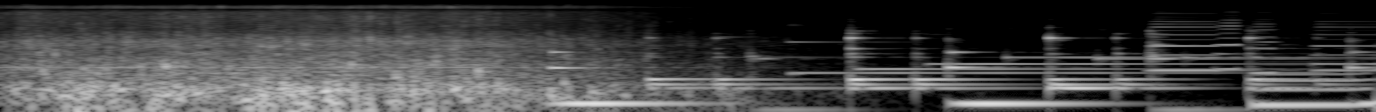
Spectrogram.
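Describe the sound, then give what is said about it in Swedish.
A sailboat's electric motors run with a steady mechanical roar in the engine room of the boat Night Train, cruising at seven knots, for about four seconds, then fade out as sustained, pitched tones take over. “observera alltså att det här är inspelat i själva maskinrummet dit man måste gå för att alls höra motorljudet.”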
